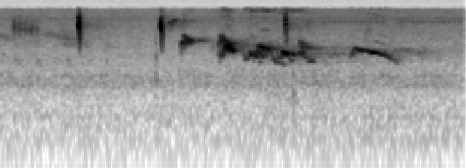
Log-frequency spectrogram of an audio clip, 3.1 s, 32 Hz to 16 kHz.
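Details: Red-whiskered bulbul serving as a lure bird in trapping, 31 January 2019: a couple of sharp clicks, then a rolling warbled phrase ending in a long falling whistle.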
